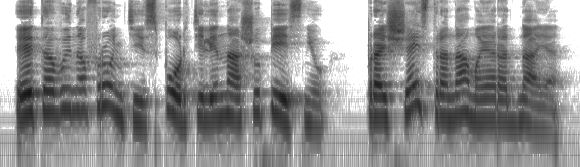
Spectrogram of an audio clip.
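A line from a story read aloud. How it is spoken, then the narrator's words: Shout. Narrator (Russian): крикнула Алевтина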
